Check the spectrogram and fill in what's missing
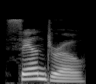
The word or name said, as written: sandro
